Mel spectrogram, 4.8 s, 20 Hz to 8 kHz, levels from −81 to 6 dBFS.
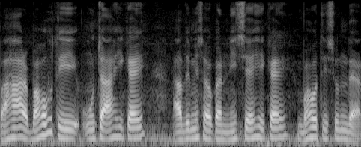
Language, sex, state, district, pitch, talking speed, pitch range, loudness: Maithili, male, Bihar, Begusarai, 135 Hz, 175 wpm, 125-145 Hz, -15 LUFS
